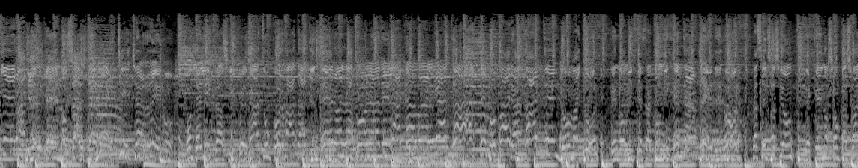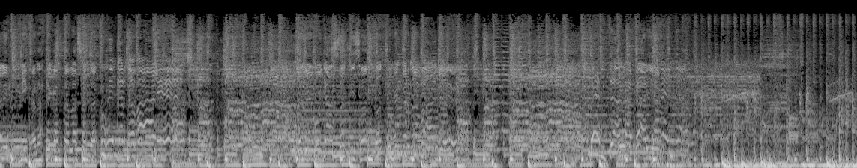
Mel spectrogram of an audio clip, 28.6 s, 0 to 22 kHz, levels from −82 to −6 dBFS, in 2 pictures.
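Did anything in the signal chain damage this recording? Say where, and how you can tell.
Yes, at the codec stage. Compressed frames were skipped at 9.41 s and again at 25.31 s. At each point the audio jumps forward, losing roughly 70 ms of material. That jump fits a few whole frames of about 20 ms each. Either the frames never reached the file or the decoder rejected them as damaged.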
